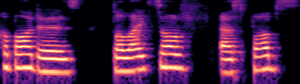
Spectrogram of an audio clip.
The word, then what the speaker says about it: SPUBS: is the lights off as pubs is that how you pronounce it as pubs or s p u b oh yeah s pubs yep yep yep yep I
